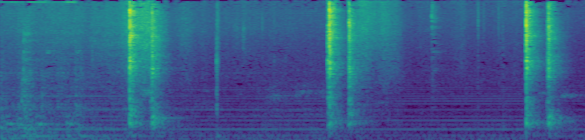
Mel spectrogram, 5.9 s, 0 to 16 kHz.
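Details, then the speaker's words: LG inverter Direct Drive 10 kg top-load washer in spin mode: paired clunks about every two seconds, three tries, the lid lock never engaging, then a DL error. Door lock faulty, reed switch inspected. "लेकिन door lock नहीं हो रहा और door lock का error आ गया D L"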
